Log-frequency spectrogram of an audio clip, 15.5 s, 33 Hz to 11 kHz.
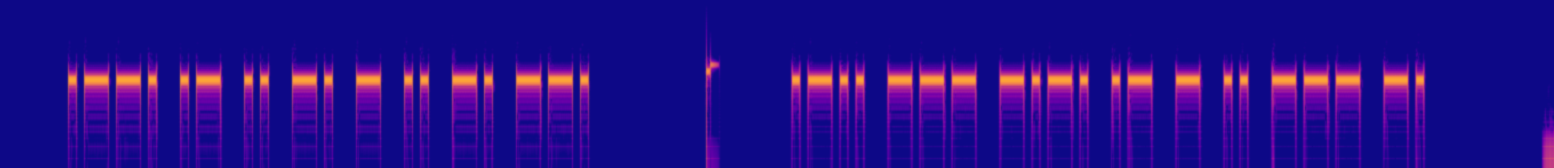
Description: Morse code, heard as a keyed tone, about 15 wpm, 700 Hz. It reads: PAINTING LOCATION
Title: Sentences from Top 1000 Words - Review Part 6 - New Word Drill - 15wpm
